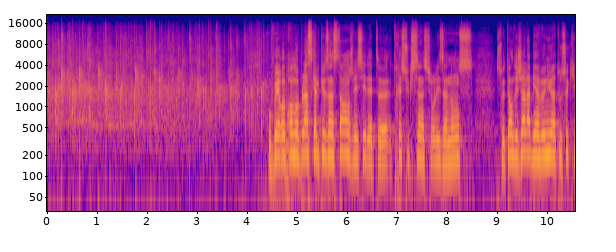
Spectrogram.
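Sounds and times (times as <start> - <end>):
audience applause: 0.0 - 4.7
speech: 4.4 - 10.5.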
